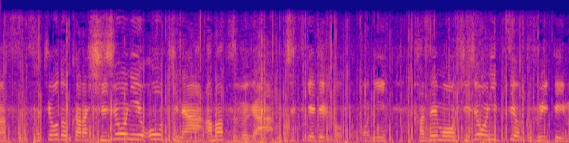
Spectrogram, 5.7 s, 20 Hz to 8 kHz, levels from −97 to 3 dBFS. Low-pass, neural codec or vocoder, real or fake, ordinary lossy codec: 7.2 kHz; none; real; none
